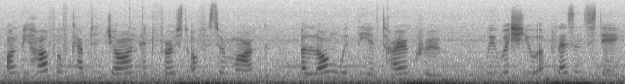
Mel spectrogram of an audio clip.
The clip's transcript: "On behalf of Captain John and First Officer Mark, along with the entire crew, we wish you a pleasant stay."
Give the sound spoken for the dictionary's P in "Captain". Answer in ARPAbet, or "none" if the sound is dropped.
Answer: P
